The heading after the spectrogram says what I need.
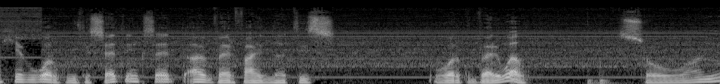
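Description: No technical faults can be heard anywhere in the audio. There is no dropout, glitch or other event to place in time or trace to a cause.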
